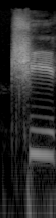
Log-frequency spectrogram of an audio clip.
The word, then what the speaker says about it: Qi: wireless chargers that are Qi compatible. Qi is spelled QI, which is just completely breaks my brain.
